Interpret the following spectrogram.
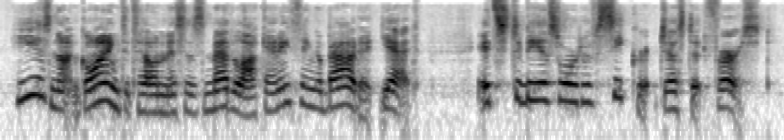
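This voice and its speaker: Woman playing a frank, higher-voiced little girl. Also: animated, moderate pace. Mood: firm. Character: determined, frank, curious young girl.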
